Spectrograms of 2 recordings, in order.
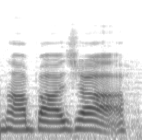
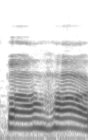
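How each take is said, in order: First: The middle consonant is an English j sound. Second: The middle consonant is a breathy h sound. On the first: The speaker calls it wrong. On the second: The speaker calls it right. "The J makes a huh sound in Spanish"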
